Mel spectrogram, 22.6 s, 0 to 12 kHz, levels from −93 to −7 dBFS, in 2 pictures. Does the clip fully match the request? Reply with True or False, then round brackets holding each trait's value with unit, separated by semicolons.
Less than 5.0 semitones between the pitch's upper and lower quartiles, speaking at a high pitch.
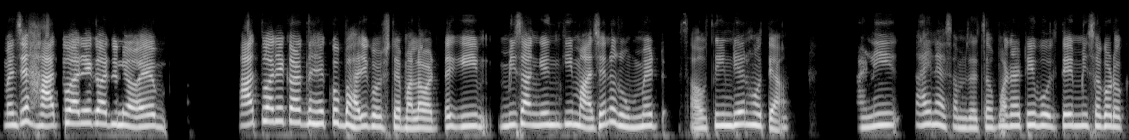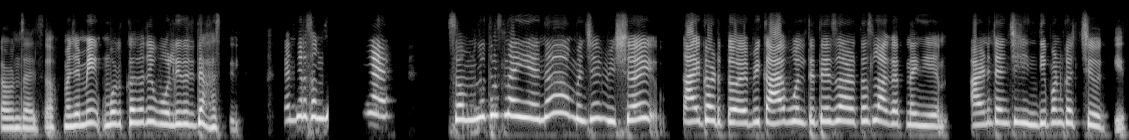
False (5.3 semitones; 275 Hz)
